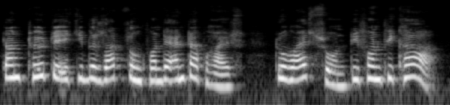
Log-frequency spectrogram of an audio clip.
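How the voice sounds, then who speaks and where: A woman voicing a frightened little girl who sobs and pleads in a high childlike voice. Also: normal speed, darkish tone, dull audio.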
